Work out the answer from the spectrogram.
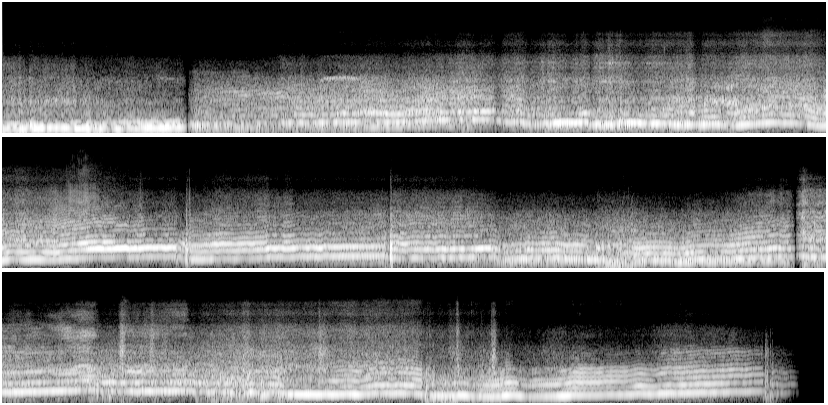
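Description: Rally car engines revving hard, one car after another, the pitch climbing and dropping over and over with each gear change and lift off the throttle. The sound fades out near the end.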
